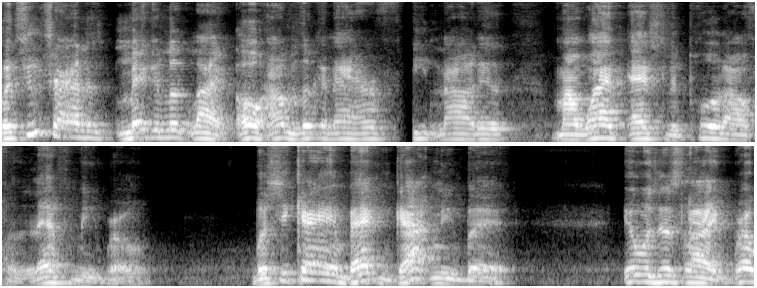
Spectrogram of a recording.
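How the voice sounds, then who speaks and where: A man's animated voice with vocal fry, fairly high in pitch, very wide pitch swings and a moderate pace. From Jacksonville, Florida. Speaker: live-stream reaction host. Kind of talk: casual live-stream reaction commentary.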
